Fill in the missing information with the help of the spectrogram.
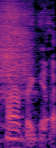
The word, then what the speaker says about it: Arbogast: Like, the shot of Arbogast, I can't say his name right, Arbogast. – Arbogast.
